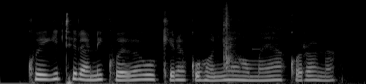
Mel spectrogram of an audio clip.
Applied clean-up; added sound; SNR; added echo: none; Telephone; 19 dB; none.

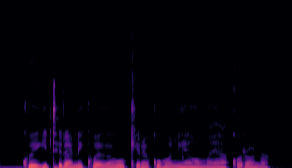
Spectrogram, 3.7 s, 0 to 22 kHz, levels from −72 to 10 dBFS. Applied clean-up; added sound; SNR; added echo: none; none; none; none.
